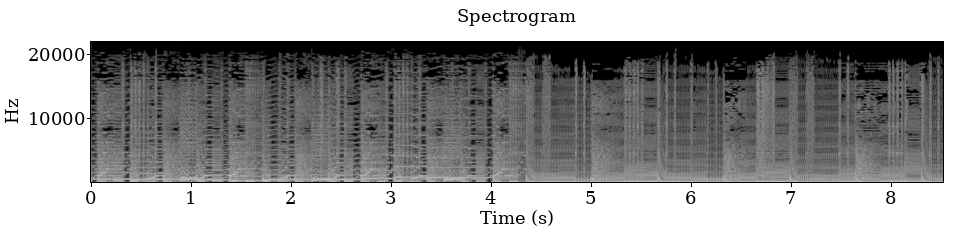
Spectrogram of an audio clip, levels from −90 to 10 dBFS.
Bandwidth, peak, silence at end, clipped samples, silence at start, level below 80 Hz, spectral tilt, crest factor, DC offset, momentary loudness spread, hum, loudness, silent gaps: over 20 kHz; -6 dBFS; 0 s; under 0.1%; 0 s; -24 dBFS; -4.5 dB/octave; 12 dB; under 0.1%; 3 LU; none; -18 LUFS; none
